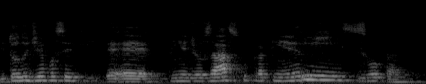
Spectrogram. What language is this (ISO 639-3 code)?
por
